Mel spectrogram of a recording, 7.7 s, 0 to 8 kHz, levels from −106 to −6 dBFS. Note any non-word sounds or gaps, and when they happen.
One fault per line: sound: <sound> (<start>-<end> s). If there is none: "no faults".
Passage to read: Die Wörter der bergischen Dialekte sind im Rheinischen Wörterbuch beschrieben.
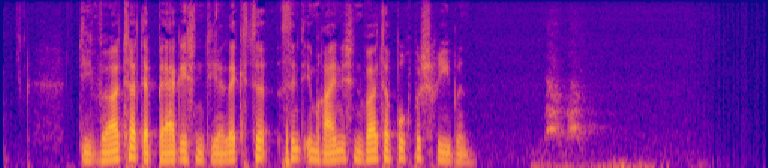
sound: bark (5.3-6.7 s)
